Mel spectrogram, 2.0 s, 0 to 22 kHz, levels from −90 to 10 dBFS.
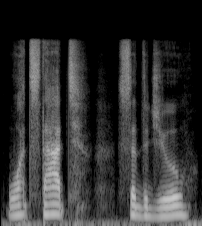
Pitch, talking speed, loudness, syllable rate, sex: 130 Hz, 150 wpm, -21 LUFS, 3.2 syllables/s, male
